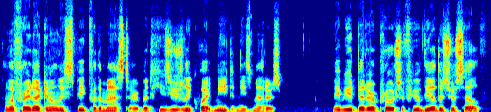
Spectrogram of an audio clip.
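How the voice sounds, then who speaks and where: A man voicing a loyal, matter-of-fact watchdog in an audiobook, brisk, polite and diplomatic. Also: medium pitch, animated, a little mellow, no echo, natural voice.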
